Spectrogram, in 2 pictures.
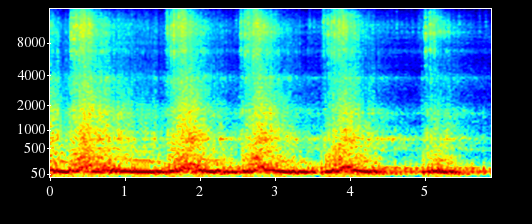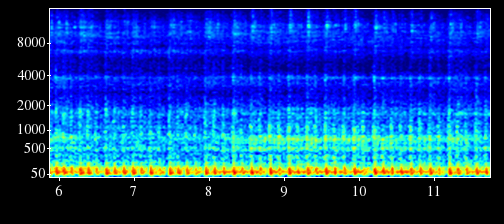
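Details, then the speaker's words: Sport motorcycle, four-stroke, just after valve clearance adjustment (sport spec 0.10 ± 0.02 mm): crisp throttle blips drop back to an even idle of about four beats a second with no ticking. Healthy after repair. "nah tuh sudah beres ya motor sudah bisa hidup kembali berarti kita sudah beres atau berarti kita sudah selesai menyelesaikan penyetelan katup"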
